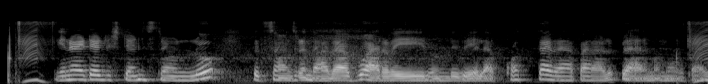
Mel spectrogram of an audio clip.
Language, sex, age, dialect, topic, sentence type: Telugu, female, 31-35, Central/Coastal, banking, statement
